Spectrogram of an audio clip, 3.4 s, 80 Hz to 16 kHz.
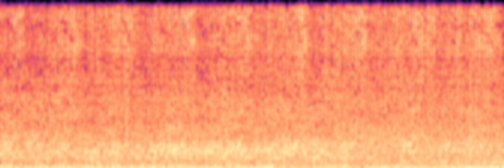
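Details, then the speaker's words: Nissan R32 GTR six-cylinder after vacuum leak repair (gaskets replaced, AAC valve adjusted per service manual), cold, idling about 950 rpm, heard from the other side of the engine: quiet hum with faint irregular light tapping; owner unsure if it's a knock or normal. "ut now I hear some kind of close to KN I don't know it doesn't sound like a KN it's not enough though"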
